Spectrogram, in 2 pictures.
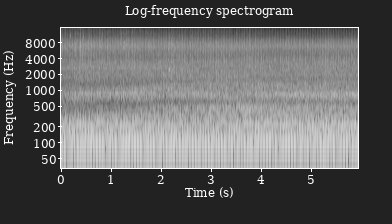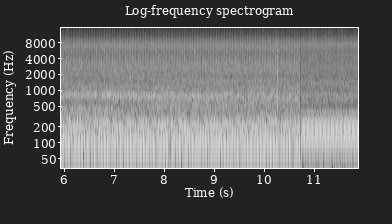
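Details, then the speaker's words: Air-cooled VW 1600 engine that sat 10 years exposed to salt spray, running about 10 minutes on fast idle after its first start, run from a temporary tank while waiting for it to run out of fuel. Fast, even, steady rhythm with no misses or knocks; runs healthy. "Been sitting there running on fast idle for about 10 minutes, just waiting on it to run out of fuel. Happy as Larry."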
